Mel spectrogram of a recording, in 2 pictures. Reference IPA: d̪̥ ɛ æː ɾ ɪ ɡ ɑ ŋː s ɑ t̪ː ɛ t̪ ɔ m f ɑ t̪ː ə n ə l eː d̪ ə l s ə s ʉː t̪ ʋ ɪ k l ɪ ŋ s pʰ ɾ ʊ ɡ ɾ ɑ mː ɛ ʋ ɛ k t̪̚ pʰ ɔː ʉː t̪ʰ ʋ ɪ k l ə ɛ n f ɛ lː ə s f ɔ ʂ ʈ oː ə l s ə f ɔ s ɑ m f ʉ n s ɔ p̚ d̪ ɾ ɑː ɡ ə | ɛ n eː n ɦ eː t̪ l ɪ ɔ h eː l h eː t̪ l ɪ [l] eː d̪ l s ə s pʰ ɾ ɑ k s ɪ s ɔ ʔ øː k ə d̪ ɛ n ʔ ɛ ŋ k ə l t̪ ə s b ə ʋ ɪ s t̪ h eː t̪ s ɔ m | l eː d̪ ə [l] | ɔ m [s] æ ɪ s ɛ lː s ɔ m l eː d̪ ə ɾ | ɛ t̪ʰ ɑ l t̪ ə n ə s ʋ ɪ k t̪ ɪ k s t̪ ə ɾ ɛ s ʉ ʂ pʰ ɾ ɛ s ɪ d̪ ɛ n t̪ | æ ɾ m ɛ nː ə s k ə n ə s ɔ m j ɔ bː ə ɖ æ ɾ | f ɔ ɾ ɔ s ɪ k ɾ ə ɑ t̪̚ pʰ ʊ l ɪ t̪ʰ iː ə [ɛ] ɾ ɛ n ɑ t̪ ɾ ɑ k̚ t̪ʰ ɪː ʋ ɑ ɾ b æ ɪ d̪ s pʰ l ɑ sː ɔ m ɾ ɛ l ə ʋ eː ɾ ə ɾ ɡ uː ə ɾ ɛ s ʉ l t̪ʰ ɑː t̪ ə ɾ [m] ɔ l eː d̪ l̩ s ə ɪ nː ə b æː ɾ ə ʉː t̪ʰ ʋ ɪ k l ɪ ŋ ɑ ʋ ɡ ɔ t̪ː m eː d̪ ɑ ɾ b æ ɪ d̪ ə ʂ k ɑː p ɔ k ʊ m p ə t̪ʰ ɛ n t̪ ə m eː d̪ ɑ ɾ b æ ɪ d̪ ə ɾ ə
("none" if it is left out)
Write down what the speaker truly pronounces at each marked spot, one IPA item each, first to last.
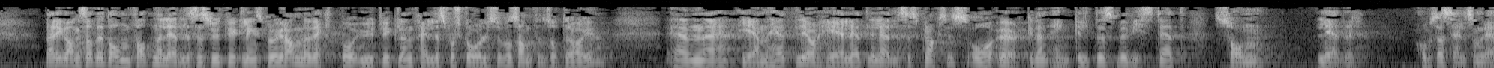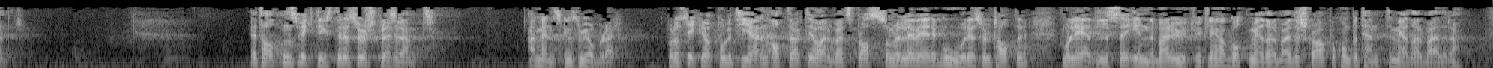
l, ɾ, s, æ, m

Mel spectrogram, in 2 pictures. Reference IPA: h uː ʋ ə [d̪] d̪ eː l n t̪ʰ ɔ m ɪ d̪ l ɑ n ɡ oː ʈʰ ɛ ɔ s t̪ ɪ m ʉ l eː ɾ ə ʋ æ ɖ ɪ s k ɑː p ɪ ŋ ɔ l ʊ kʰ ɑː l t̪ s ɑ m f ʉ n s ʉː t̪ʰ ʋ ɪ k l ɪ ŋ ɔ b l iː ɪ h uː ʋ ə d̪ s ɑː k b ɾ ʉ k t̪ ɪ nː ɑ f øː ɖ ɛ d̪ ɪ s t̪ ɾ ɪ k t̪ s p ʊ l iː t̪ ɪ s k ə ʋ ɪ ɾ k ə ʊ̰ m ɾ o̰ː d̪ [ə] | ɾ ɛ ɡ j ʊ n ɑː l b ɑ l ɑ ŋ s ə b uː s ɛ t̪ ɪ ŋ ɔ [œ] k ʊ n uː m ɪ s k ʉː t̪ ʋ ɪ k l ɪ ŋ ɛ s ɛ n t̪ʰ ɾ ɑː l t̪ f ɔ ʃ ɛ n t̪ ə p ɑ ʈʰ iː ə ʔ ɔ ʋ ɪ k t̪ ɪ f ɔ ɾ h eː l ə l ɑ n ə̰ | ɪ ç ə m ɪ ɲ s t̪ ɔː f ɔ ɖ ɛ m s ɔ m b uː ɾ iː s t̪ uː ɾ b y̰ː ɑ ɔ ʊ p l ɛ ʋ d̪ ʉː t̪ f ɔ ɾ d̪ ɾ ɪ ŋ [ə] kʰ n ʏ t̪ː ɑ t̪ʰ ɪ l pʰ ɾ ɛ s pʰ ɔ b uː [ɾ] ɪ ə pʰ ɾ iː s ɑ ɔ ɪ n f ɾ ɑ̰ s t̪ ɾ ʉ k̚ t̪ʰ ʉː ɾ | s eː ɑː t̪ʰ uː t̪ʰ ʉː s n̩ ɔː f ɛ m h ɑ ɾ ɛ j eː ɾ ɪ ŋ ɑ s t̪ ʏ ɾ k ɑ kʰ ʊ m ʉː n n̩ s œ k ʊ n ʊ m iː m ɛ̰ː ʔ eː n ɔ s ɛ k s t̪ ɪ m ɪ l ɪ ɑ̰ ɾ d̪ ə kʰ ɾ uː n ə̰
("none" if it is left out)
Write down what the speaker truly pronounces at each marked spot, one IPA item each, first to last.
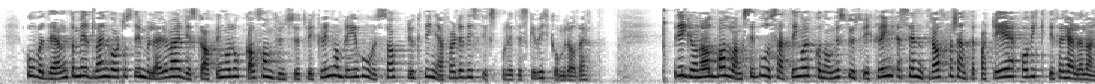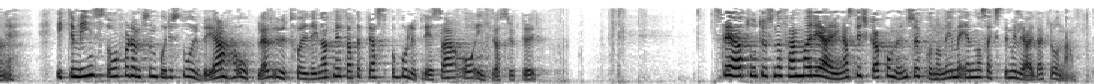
d̪, ə, œ, ɑ, l

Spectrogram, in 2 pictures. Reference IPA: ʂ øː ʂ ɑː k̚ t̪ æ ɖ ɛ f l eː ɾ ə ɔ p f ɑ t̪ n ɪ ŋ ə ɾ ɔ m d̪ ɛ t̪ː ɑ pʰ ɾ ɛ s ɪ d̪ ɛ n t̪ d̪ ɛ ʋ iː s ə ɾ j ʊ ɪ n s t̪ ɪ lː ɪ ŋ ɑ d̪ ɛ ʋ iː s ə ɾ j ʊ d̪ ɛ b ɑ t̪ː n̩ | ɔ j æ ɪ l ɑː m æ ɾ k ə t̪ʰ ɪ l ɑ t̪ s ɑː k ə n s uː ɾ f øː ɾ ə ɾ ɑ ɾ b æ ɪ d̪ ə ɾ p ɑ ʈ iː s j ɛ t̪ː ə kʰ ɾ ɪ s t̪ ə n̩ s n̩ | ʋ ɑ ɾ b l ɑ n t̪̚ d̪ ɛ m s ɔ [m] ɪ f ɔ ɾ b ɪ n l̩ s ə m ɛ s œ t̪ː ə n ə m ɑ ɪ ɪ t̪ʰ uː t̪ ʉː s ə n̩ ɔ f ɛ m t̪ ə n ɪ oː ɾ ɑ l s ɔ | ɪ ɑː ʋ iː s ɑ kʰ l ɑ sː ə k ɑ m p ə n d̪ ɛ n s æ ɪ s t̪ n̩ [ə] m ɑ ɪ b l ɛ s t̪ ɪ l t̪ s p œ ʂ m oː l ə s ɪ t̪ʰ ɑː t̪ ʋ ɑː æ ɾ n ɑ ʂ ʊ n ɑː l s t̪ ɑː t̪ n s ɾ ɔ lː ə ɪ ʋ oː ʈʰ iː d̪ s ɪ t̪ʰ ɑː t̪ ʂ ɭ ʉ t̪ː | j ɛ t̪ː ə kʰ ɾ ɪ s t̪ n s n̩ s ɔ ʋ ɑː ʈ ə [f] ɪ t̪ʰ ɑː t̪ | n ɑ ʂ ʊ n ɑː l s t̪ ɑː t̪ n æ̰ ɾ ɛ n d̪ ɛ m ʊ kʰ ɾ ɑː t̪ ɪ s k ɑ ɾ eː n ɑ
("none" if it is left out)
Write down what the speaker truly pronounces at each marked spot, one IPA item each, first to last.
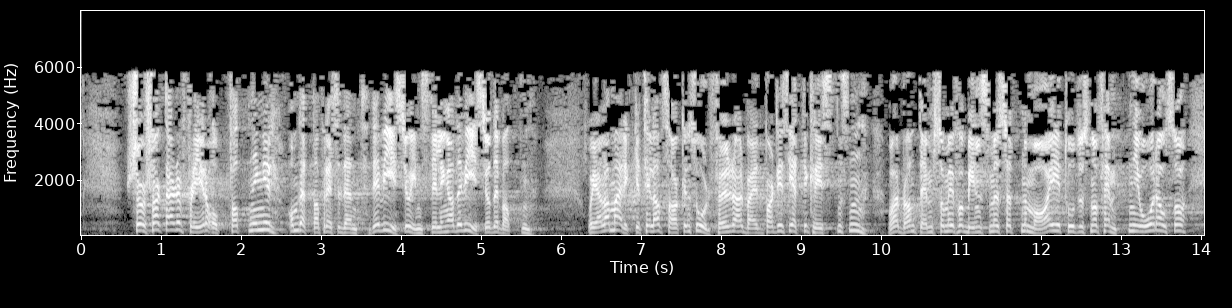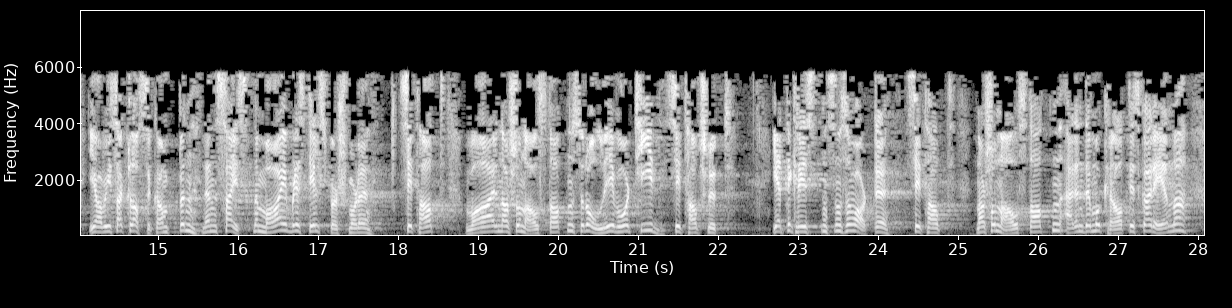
m, ə, s

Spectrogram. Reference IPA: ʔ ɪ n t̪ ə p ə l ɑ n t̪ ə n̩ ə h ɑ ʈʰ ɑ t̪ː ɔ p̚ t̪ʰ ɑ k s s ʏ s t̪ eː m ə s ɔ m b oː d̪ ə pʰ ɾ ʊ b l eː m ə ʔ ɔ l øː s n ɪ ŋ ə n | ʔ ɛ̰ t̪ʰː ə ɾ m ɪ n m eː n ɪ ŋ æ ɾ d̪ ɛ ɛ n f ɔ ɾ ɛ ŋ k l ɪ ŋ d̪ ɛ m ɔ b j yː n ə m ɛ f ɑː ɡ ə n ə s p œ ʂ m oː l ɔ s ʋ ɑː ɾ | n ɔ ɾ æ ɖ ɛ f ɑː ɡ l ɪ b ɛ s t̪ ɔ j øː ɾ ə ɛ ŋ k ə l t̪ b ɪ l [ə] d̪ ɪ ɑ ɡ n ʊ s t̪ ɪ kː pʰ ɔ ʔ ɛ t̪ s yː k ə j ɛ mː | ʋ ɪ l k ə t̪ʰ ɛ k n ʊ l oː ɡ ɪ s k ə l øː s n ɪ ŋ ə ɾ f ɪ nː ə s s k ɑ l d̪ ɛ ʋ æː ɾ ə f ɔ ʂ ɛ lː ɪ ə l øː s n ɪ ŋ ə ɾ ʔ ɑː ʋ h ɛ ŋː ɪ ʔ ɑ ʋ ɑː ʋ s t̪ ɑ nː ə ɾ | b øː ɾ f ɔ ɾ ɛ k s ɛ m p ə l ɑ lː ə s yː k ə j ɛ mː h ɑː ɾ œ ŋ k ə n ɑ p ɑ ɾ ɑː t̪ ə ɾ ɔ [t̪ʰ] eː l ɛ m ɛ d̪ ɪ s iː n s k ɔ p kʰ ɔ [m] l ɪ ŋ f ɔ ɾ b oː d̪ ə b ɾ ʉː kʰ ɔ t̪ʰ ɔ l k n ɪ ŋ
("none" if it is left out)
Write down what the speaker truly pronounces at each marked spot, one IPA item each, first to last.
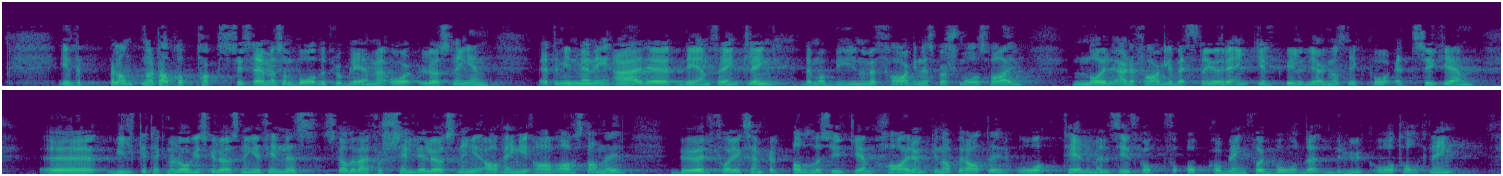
ə, t̪ʰ, b

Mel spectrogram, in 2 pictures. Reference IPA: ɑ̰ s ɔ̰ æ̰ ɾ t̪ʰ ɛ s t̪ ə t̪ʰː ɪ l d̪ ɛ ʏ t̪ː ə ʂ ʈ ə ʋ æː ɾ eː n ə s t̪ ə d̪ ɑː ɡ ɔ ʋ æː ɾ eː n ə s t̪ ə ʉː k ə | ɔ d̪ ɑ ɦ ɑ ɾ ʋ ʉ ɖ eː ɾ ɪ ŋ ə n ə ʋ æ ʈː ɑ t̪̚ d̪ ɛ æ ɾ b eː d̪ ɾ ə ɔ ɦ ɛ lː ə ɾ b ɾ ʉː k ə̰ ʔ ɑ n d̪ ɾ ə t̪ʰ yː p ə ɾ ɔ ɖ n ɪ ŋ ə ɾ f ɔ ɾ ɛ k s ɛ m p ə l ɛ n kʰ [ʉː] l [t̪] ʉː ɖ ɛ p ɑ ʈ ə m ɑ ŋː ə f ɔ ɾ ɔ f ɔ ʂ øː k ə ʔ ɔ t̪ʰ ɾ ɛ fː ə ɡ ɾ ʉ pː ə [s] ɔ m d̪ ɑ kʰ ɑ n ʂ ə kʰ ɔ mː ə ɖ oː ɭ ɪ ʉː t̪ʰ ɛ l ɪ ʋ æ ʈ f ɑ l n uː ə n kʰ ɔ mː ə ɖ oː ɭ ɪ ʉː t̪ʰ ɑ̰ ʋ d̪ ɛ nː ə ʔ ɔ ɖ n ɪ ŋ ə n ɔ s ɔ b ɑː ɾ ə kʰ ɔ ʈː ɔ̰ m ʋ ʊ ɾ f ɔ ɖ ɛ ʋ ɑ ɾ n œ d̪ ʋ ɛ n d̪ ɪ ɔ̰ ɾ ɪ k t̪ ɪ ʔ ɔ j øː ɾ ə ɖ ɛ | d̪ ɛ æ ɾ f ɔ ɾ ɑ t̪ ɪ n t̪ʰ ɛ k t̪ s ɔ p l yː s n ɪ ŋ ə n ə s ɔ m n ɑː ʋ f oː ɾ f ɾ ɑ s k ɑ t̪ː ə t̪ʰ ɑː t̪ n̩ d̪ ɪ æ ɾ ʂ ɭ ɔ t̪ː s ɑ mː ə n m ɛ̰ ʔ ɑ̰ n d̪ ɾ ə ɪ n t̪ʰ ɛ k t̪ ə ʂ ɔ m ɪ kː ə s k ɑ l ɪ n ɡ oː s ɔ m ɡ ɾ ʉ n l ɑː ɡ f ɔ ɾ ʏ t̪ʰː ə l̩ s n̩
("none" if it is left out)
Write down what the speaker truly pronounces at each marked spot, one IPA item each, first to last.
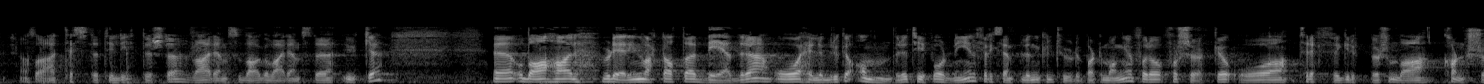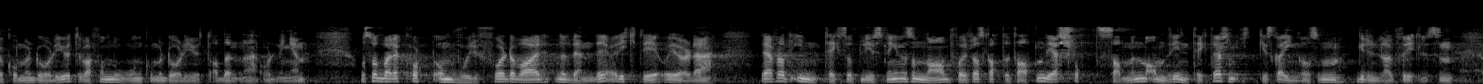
ʉ, t̪ʰ, ʂ

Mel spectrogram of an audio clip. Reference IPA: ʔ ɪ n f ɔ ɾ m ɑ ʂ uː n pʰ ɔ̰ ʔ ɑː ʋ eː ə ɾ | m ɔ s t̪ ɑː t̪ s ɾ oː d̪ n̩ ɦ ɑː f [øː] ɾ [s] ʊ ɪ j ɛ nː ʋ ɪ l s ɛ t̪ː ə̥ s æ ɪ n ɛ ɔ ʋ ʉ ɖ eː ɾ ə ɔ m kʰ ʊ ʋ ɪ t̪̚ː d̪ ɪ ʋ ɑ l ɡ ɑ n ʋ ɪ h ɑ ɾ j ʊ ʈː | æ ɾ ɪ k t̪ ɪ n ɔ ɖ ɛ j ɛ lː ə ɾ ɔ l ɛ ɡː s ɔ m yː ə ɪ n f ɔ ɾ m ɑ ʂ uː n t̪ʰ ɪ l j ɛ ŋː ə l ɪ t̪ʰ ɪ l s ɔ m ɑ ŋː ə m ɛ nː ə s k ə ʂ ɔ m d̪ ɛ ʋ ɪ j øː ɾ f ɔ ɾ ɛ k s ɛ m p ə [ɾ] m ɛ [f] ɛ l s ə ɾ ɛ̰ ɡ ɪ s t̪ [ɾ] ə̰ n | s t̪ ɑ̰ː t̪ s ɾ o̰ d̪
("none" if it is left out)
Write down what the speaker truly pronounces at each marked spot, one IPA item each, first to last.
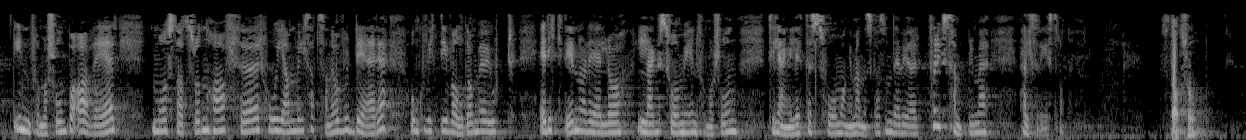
øː, h, l, h, ɾ

